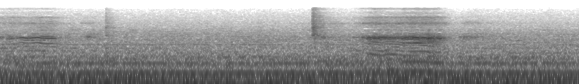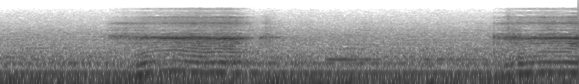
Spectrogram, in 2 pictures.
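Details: Snoring during sleep recorded with the SnoreLab smartphone app: three loud, rumbling snores at regular intervals of about four seconds over a steady low hum.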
